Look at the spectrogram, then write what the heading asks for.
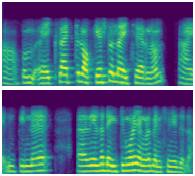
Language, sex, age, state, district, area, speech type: Malayalam, female, 18-30, Kerala, Wayanad, rural, conversation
